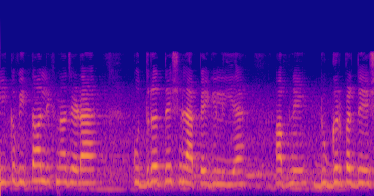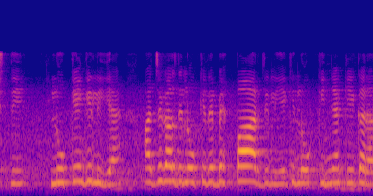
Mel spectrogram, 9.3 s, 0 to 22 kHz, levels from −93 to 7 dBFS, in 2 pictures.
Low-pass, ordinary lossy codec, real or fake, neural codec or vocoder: 7.2 kHz; none; real; none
